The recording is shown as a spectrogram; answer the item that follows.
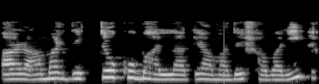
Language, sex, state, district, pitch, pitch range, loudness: Bengali, female, West Bengal, Kolkata, 245 Hz, 230-280 Hz, -17 LUFS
